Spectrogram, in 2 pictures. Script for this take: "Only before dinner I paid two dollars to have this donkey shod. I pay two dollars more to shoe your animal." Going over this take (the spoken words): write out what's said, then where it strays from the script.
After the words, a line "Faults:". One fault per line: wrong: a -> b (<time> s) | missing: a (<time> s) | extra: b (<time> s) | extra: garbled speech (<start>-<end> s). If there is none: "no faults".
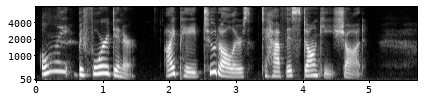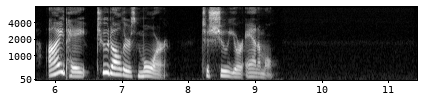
"Only before dinner I paid two dollars to have this donkey shod. I pay two dollars more to shoe your animal."
Faults:
no faults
